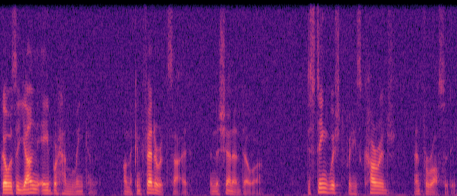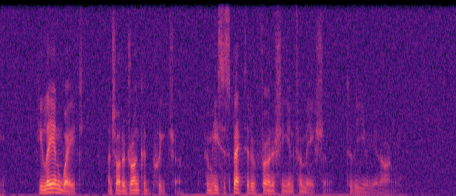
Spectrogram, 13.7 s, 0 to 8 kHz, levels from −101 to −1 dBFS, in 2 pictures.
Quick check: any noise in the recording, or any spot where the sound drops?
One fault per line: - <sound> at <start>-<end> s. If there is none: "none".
none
